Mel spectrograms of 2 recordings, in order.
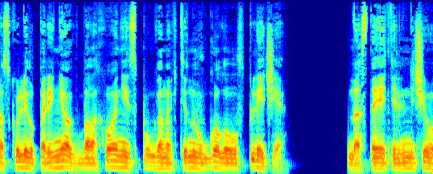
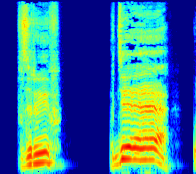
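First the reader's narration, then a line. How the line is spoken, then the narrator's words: Roared. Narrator (Russian): уже взревел Филарет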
